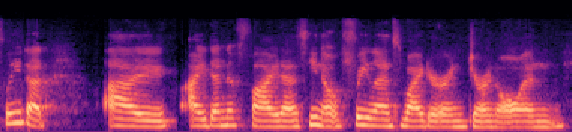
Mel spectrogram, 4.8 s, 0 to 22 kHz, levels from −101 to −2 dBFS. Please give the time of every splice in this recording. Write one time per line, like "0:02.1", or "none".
0:01.5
